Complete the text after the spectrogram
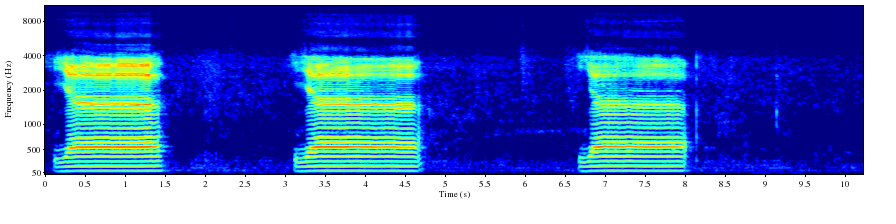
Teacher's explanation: زبان کا درمیان ہے اور زبان کے بالمقابل، زبان کے درمیان کا جو بالمقابل اوپر کا تالو ہے، یہ یا کا مخرج ہے، یا، یا، یا۔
